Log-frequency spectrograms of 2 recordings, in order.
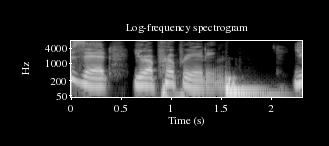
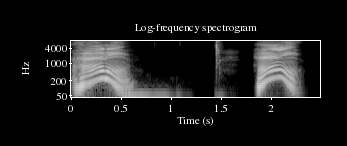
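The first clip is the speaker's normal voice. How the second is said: short, curt, brusque and dismissive; 2 semitones higher than usual. A speaker demonstrating how emphasis changes a word's meaning says it curt. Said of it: "If you're very curt about it".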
